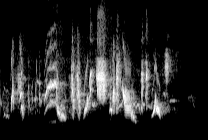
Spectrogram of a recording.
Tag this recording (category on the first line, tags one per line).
Sound effects > Animals
Garden
nature
UK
